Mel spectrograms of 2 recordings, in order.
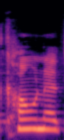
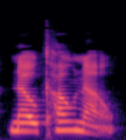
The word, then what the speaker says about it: Nocona: It's N-O-C-O-N-A. So while I was reading everything, I kept pronouncing it in my head, Nocono. – Nocona? – Yeah. – Or you were putting an O where the A is? – I was putting O's everywhere.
